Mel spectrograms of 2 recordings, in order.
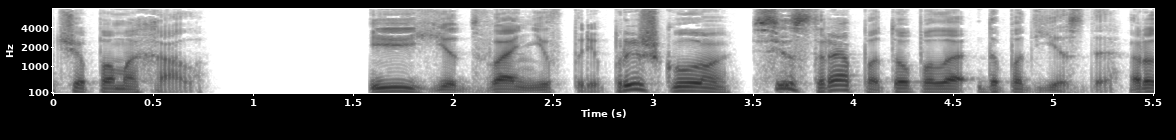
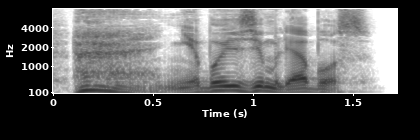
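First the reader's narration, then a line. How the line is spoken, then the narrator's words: Sighing. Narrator (Russian): вздохнул Даниэль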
